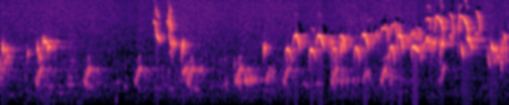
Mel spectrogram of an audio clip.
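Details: Oriental magpie-robin song of clear whistles, short slurred phrases and scratchy chirps, alternating low and high notes in an uneven rapid sequence, about three notes a second, ending in dense twittering.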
